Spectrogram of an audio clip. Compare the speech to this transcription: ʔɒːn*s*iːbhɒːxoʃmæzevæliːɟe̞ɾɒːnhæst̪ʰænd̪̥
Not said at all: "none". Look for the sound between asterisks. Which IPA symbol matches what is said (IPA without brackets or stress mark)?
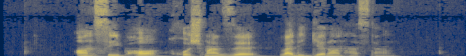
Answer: s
